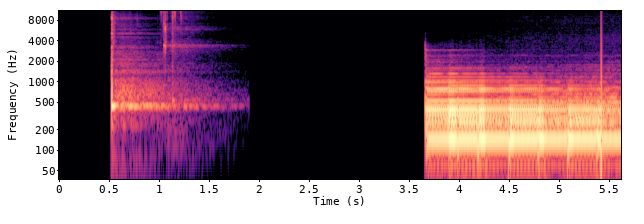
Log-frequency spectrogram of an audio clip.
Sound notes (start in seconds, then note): 0.5 water Droplets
